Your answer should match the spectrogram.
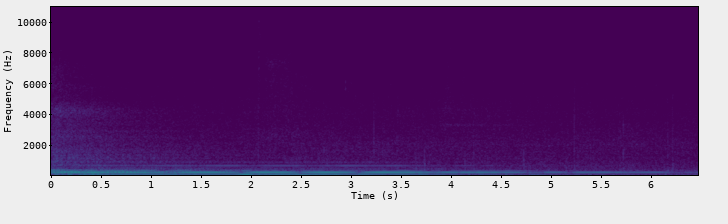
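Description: A single low musical tone, held and ringing, that fades slowly as the music before it ends.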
